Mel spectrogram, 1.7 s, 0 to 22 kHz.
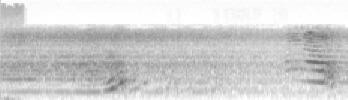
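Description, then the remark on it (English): Whale song from a whale singing at a frequency of 52 hertz: two rising, moaning tonal calls, one near the start and one near the end, over a steady low drone with no talking. “This particular whale was singing at a frequency of 52 hertz that no other whale species was known to sing at”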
